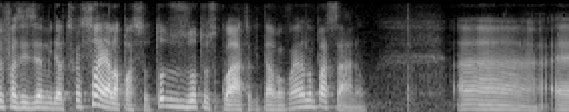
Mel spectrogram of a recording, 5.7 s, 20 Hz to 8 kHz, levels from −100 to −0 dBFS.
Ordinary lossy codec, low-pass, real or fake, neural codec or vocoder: AAC, 48 kbps; 7.2 kHz; real; none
